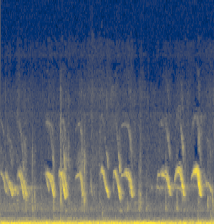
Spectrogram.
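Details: Backyard chickens, hens with roosters, chattering steadily; clear high falling chirps come in quick pairs and runs from several birds over a persistent low background rumble.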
